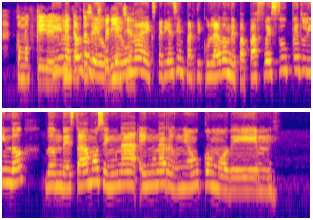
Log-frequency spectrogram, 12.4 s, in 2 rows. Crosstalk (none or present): present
